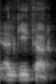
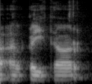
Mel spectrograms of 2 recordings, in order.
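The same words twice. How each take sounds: First: "al-guitar" with a French g, as in French; correct pronunciation. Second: "al-qitar" with a hard back q sound; wrong pronunciation. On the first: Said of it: "comme en français". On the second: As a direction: show the wrong "al-qitar", q from the throat. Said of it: "On ne dit pas". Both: Shown as a demonstration.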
